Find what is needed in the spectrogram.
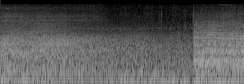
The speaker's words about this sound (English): Chopper coming through.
